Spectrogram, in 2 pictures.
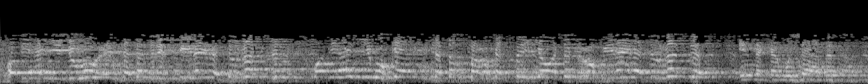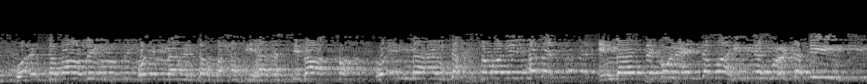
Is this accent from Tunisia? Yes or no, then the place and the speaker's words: no; Egypt; واجعل بلدنا مصر آمنا مطمئنا وسائر بلاد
